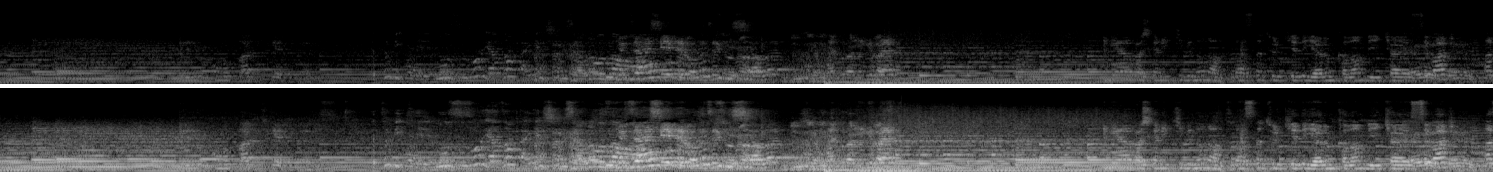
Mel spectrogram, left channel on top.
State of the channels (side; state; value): left; quieter; 18.4 dB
